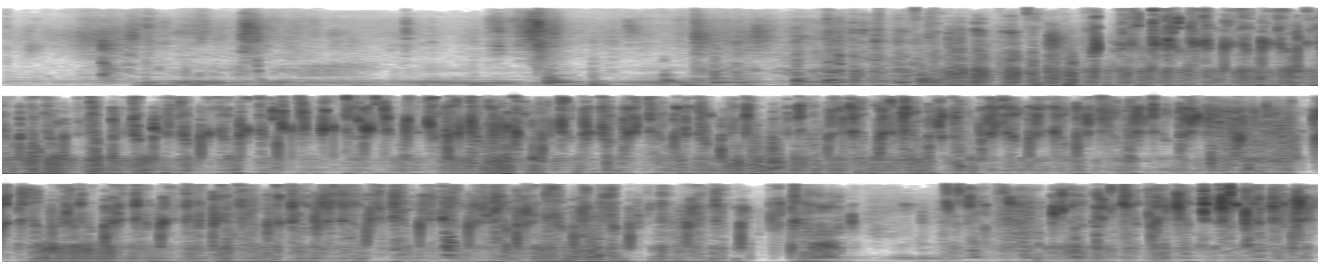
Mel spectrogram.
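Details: Rangi, the youngest domestic cat of the household, purrs indoors while grooming a listener's ears. A low continuous rumble runs under dense, wet licking and scratching strokes that crackle steadily across the whole stretch.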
